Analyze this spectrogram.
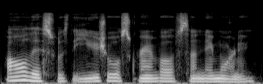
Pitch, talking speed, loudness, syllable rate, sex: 145 Hz, 205 wpm, -16 LUFS, 5.2 syllables/s, female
